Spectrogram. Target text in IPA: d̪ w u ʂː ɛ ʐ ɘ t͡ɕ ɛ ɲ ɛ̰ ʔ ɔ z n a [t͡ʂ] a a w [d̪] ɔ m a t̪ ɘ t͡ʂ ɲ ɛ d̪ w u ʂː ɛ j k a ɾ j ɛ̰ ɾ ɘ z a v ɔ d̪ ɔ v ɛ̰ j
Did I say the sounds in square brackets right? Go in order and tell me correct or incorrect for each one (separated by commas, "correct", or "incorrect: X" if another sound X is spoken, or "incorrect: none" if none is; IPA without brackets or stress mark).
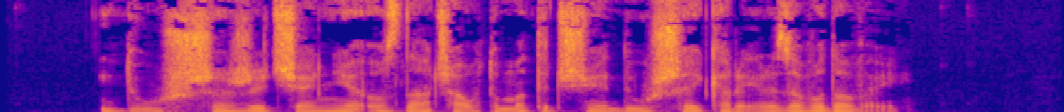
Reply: correct, incorrect: t̪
